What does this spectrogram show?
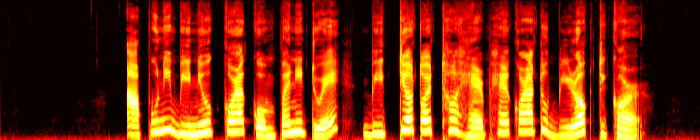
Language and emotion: Assamese, disgusted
